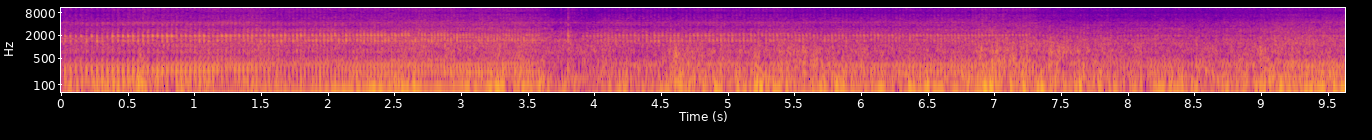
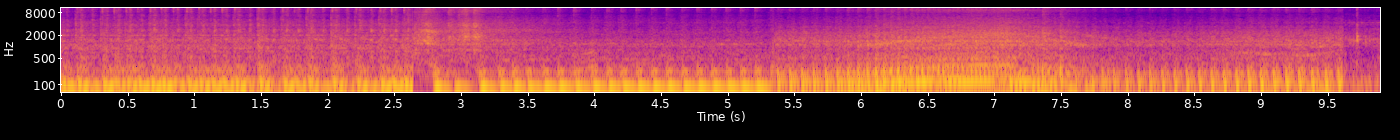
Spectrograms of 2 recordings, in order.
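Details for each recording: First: Honda Tornado single-cylinder motorcycle after valve clearance set to 0.12 mm intake, 0.15 mm exhaust (previously too loose, sewing-machine noise): steady even note, no ticking; runs healthy, reaching 115 easily. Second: Honda Tornado single-cylinder motorcycle before valve adjustment: light quick sewing-machine ticking over the beat, rising with revs; valve clearance too loose, specified 0.12 mm intake, 0.15 mm exhaust.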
